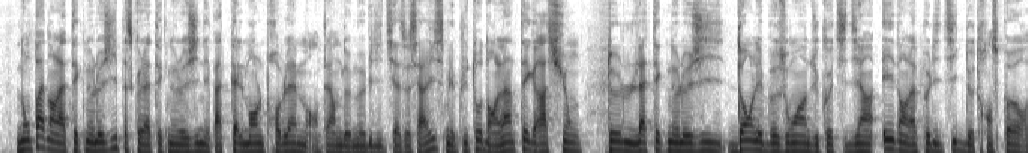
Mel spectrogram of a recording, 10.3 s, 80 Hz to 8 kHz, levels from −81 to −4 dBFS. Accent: French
